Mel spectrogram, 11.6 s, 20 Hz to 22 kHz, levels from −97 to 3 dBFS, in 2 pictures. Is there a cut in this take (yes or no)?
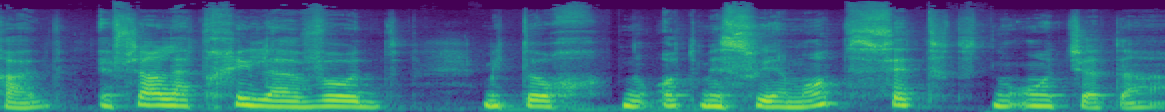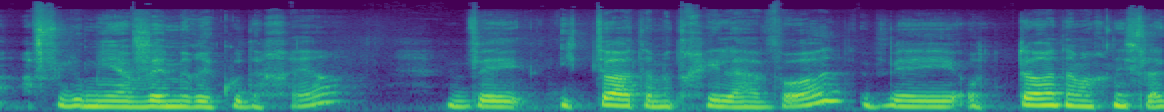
yes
